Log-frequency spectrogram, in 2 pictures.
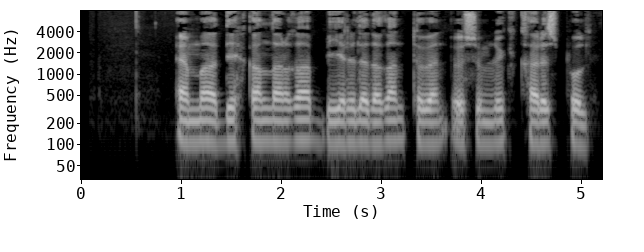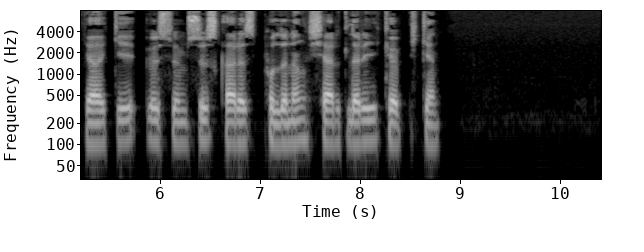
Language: Uyghur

